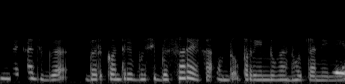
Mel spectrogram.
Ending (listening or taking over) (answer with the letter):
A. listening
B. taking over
B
